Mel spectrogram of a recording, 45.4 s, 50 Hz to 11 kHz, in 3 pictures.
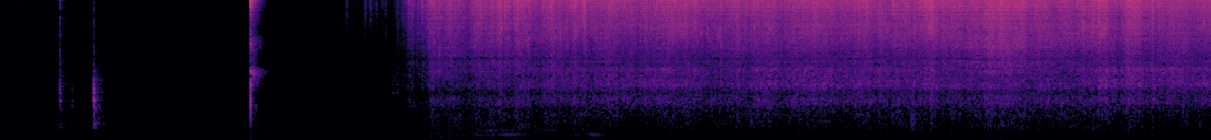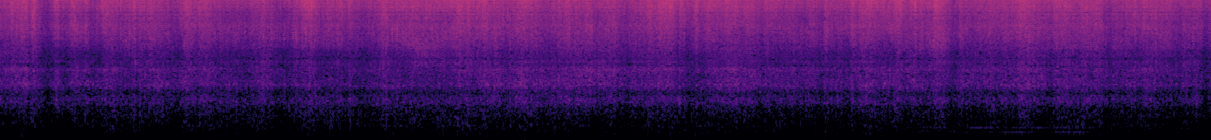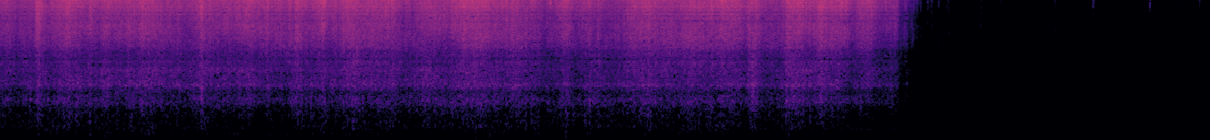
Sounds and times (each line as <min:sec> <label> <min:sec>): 0:04.5 plastic bag being fumbled 0:41.8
